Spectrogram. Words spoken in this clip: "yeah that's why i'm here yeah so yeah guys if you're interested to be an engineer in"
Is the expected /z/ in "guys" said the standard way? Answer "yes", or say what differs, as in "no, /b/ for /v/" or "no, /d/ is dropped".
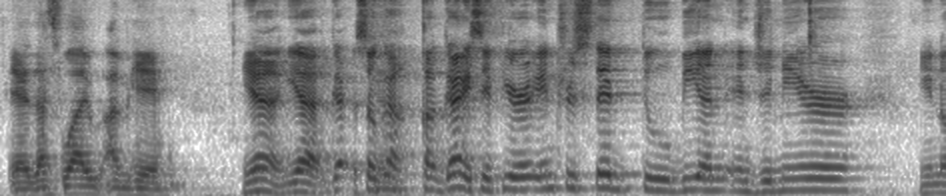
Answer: no, /s/ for /z/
